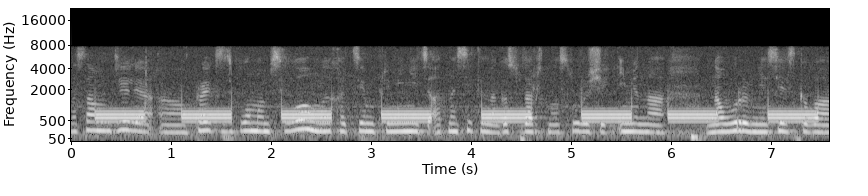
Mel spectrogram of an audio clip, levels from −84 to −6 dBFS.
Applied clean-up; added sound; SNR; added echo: none; Telephone; -1 dB; none.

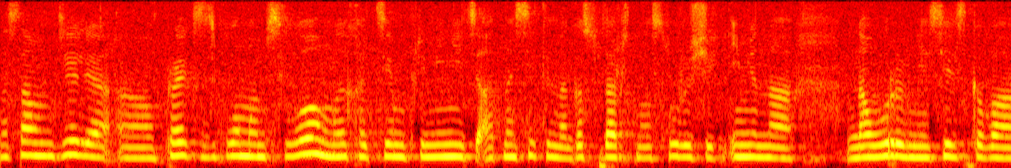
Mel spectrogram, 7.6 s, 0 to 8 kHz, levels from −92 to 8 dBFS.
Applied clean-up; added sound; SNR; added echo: neural mask model Resemble Enhance denoiser.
